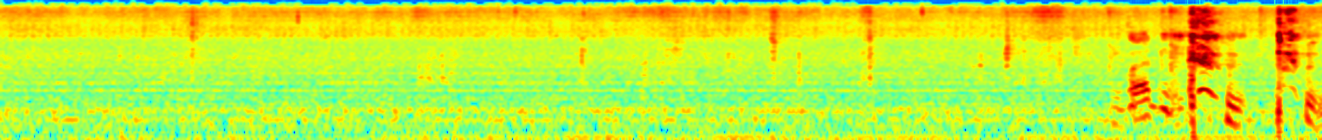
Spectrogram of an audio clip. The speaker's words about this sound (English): Sorry about this cough, guys. I don't know where it came from.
